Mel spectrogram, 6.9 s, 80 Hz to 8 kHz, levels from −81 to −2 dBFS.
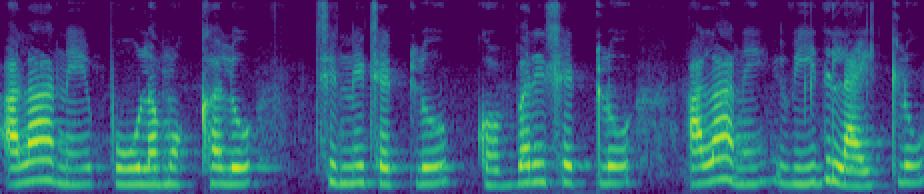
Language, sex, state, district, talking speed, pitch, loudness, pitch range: Telugu, female, Andhra Pradesh, Chittoor, 95 wpm, 250 Hz, -19 LUFS, 240-260 Hz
